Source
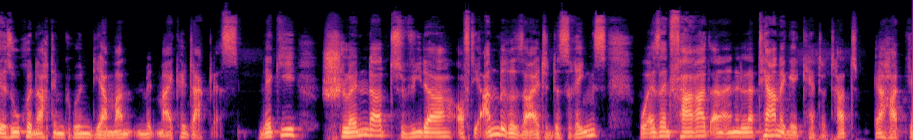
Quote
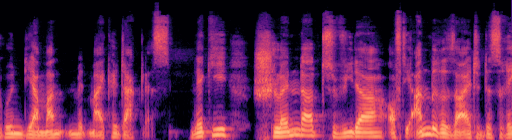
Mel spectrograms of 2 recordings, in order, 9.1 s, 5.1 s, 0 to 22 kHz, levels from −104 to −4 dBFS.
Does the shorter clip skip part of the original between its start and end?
no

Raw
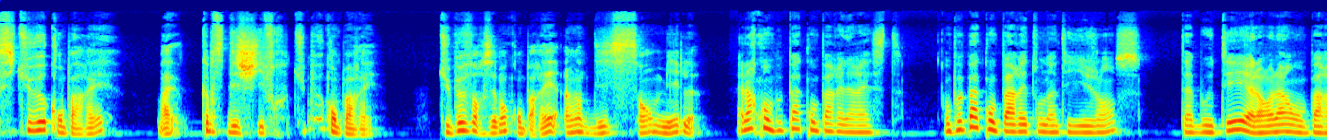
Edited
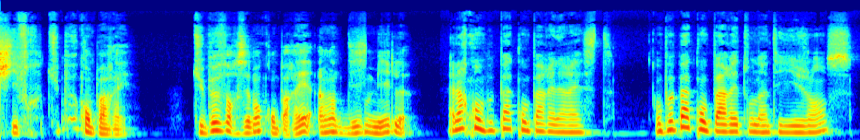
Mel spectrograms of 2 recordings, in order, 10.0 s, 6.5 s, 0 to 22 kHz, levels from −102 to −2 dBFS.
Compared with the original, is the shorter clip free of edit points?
no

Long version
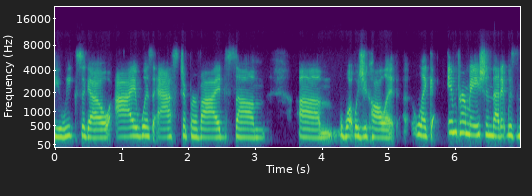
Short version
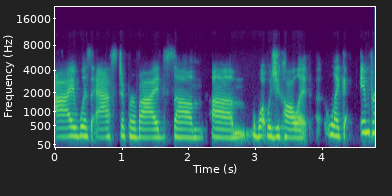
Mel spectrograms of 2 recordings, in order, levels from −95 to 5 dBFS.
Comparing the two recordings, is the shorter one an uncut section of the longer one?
no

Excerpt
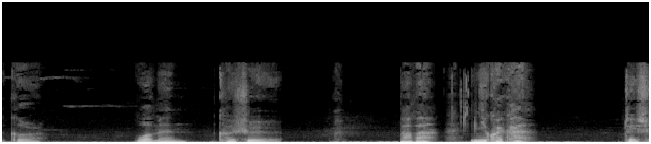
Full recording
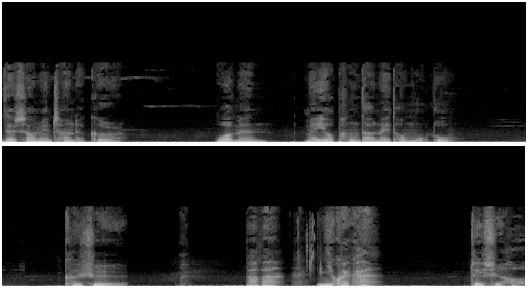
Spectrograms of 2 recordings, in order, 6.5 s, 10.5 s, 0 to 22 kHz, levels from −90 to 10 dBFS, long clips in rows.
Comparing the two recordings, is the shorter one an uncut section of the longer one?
no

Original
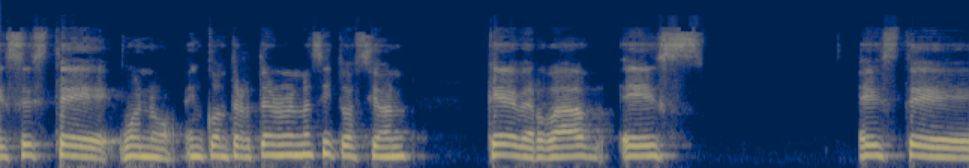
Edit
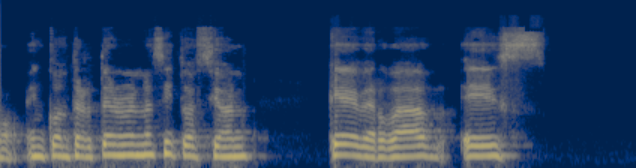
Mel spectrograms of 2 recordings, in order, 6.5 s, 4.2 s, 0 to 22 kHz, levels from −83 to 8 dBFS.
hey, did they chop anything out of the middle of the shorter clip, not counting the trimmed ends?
no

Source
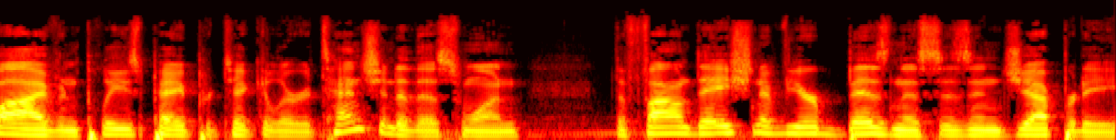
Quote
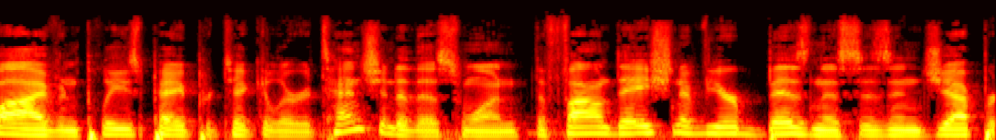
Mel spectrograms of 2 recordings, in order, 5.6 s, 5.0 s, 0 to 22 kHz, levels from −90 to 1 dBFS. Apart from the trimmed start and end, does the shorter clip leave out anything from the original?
yes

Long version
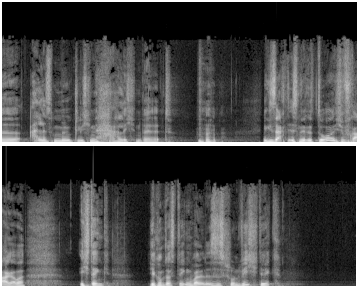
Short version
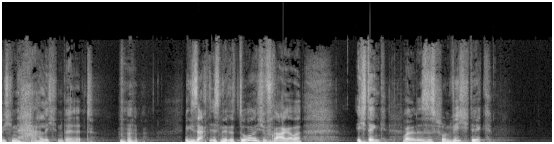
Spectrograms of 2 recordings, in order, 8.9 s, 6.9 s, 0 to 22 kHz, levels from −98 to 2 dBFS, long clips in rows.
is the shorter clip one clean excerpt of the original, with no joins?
no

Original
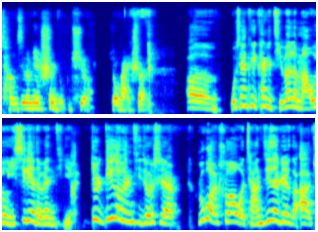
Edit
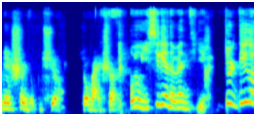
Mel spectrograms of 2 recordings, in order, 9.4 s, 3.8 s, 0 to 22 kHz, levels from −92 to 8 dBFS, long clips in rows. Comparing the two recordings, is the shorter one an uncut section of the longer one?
no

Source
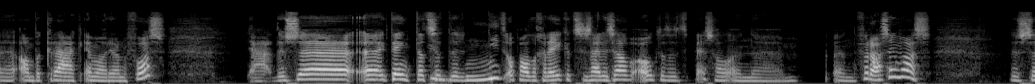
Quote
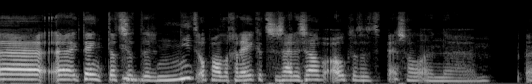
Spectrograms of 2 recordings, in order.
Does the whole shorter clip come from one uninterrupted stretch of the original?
yes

